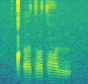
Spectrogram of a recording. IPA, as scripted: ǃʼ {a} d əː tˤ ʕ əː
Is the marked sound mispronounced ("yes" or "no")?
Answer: no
